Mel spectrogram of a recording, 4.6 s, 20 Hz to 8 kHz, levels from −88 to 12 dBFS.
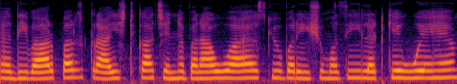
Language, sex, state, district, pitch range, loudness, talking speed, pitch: Hindi, female, Chhattisgarh, Raigarh, 235-255 Hz, -13 LUFS, 195 wpm, 240 Hz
